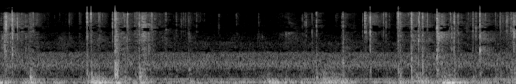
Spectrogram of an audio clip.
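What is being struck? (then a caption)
Bar of soap carved with a knife. A solid white bar of dry soap, held in the hand, has its edge carved with a utility knife, peeling off curled shavings and crumbly flakes. A steady stream of dry, crisp crackles and scraping snaps runs throughout, with short bright clicks over a low, rough crunch that dies away almost instantly.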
